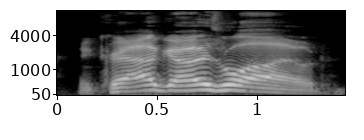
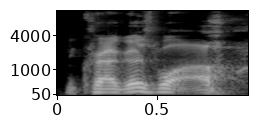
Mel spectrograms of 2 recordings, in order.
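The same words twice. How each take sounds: First: Slower, louder hammed-up crowd call; mock announcer. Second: Said in the usual way. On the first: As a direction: ham it up like a TV commentator.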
